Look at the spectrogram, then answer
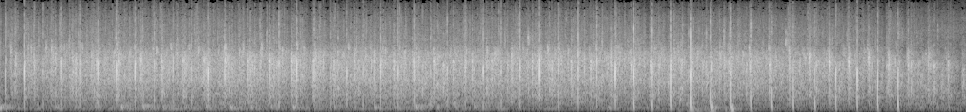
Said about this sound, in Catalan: si us sembla, podem fer-li un aplaudiment.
